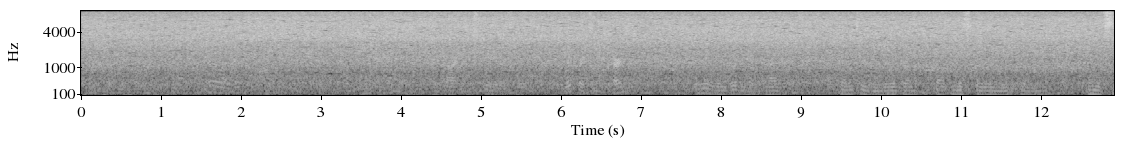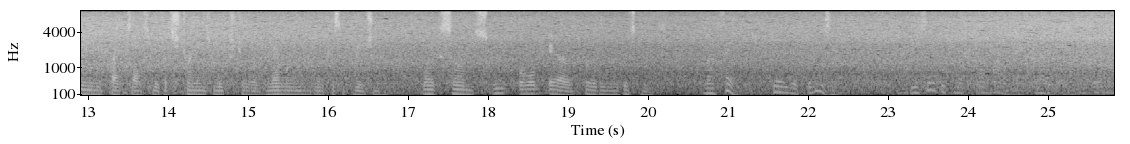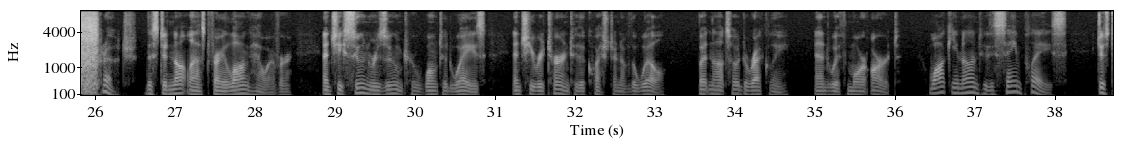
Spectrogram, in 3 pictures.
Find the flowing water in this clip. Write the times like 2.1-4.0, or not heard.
0.0-26.1.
